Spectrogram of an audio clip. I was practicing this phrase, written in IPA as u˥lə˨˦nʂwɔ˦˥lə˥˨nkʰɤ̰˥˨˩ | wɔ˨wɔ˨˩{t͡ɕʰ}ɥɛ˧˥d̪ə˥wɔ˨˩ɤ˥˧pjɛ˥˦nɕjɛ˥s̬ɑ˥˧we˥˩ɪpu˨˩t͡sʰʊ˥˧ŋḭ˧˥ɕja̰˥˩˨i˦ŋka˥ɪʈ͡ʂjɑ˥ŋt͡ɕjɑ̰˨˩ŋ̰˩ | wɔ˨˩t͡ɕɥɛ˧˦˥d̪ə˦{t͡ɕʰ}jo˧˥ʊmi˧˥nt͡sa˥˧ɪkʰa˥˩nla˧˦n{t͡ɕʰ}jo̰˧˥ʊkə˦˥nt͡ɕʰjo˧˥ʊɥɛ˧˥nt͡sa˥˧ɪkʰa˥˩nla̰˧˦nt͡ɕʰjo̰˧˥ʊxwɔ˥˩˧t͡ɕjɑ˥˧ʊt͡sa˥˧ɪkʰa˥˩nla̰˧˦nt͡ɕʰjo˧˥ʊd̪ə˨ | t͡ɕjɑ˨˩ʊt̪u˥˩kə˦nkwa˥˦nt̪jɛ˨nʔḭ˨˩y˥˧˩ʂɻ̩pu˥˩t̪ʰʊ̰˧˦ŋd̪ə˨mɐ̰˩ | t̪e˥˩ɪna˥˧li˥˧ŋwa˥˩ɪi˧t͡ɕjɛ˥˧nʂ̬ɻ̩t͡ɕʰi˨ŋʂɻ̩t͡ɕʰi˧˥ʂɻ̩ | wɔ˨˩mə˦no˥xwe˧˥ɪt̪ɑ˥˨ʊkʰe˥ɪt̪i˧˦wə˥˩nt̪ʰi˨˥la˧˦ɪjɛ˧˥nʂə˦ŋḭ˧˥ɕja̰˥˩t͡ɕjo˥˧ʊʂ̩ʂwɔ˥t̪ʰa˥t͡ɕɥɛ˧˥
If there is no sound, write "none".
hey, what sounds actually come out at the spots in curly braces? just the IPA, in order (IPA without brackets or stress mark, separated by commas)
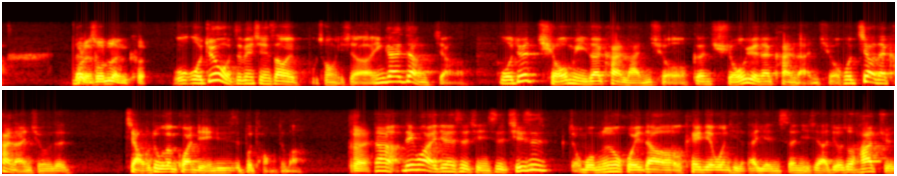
t͡ɕ, t͡ɕʰ, t͡ɕʰ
